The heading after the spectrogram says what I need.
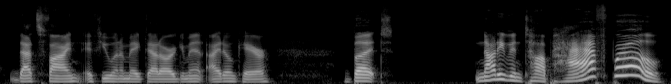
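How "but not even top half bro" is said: higher and louder, "bro?" shooting up high; outraged rhetorical question, fed up; mad disbelief. Real, not acted. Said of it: "Do you understand why I'm mad?".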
